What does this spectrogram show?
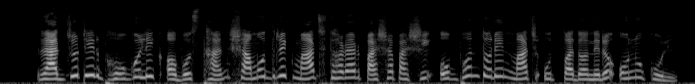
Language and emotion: Bengali, neutral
